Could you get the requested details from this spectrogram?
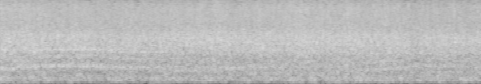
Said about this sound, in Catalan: Aquest és el moment de la substitució a la segona meitat amb l'ovació dels seguidors del Vissel Kobe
